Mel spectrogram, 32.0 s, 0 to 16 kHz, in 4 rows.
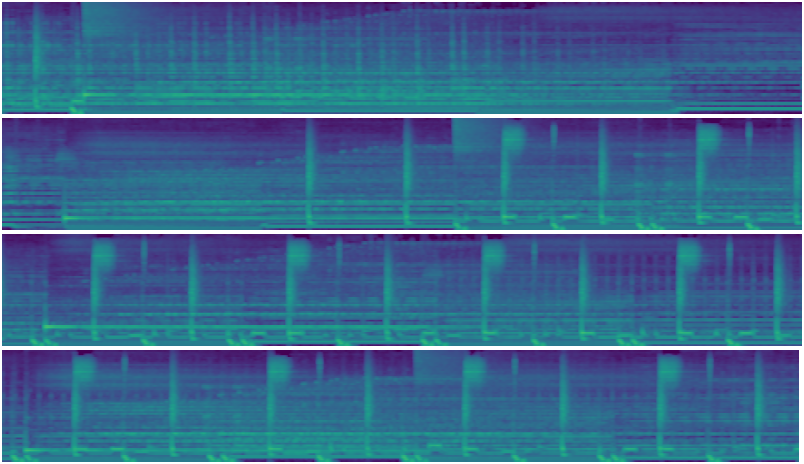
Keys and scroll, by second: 1.2 ctrl+z, 12.4 4, 15.3 3, 16.2 ], 18.2 ], 20.4 4, 22.6 3, 23.0 ], 24.2 ], 26.2 4.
